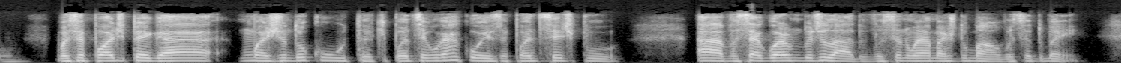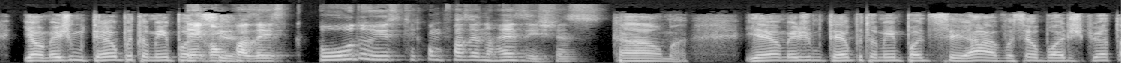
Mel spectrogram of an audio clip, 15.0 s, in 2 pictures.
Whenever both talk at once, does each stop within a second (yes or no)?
yes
